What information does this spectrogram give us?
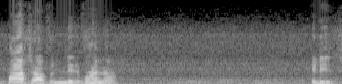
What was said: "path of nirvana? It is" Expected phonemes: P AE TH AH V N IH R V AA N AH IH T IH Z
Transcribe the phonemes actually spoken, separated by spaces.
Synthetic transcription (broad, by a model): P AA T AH P N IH R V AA N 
